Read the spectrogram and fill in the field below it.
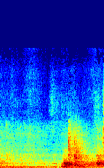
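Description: Sparks from a firework hiss and crackle.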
